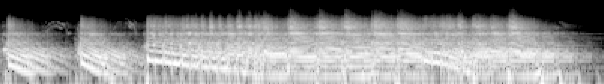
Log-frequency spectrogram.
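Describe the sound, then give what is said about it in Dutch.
A Telecaster electric guitar through a delay effect: a few loud strummed chords, then a dense, ringing wash of rhythmic repeating echoes that fades out at the end. No voices. “Nou, waar we net ook al over hadden, is dat eh, het probleem van de Telecaster is dat hij heel veel naar hoog heeft.”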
